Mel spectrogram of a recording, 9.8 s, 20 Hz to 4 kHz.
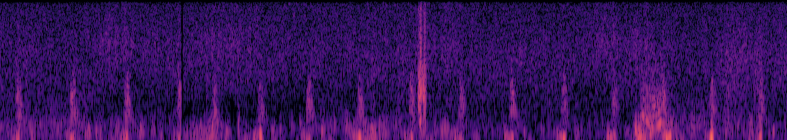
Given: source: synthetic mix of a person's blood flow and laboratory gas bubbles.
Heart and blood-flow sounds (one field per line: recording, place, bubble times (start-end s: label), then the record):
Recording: Doppler ultrasound of blood flow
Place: subclavian vein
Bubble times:
5.22-5.34 s: bubbles
From the record:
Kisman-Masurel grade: 113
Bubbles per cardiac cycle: 1 to 2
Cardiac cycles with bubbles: 1 to 10%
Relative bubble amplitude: loud (0.450 to 0.775)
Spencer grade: 1 (occasional bubble signal discernible with the cardiac motion signal, with majority of cardiac periods free of bubbles)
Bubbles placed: anywhere in the cardiac cycle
